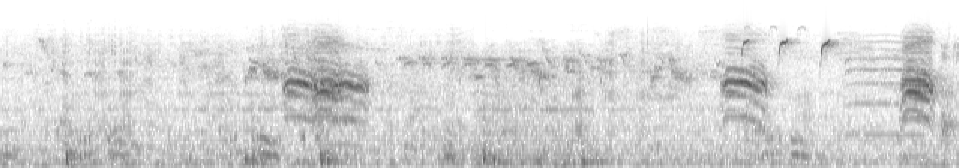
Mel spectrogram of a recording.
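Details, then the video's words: Crow calls: a few drawn-out, grating caws spaced several seconds apart, with a lower soft rumble of background noise between them. "Crow sound effects"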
